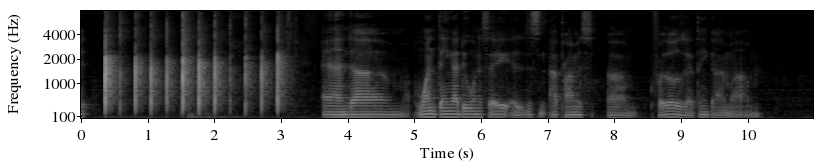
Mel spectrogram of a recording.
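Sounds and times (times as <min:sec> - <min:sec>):
hand clapping: 0:00.4 - 0:03.2
speech: 0:03.9 - 0:10.3.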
